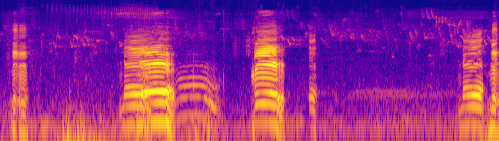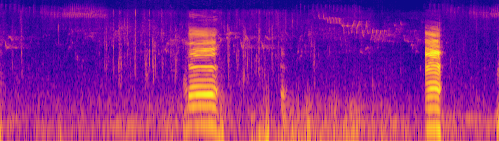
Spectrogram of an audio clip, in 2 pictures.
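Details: Cow mooing in a series of short harmonic calls, some doubled, spaced irregularly over twenty seconds with quiet background noise between.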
